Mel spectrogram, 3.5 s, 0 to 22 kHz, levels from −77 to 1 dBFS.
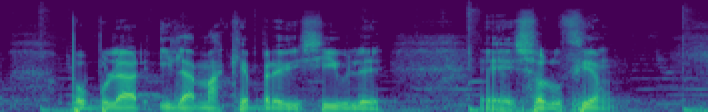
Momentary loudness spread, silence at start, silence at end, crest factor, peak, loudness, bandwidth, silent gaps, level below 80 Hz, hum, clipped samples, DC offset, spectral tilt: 15 LU; 0.05 s; 0 s; 20 dB; -6 dBFS; -24 LUFS; 19.5 kHz; none; -40 dBFS; none; under 0.1%; under 0.1%; -5.5 dB/octave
